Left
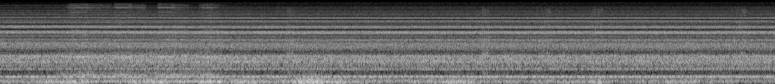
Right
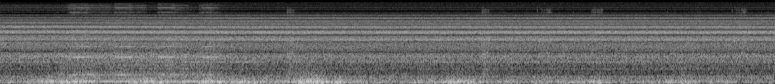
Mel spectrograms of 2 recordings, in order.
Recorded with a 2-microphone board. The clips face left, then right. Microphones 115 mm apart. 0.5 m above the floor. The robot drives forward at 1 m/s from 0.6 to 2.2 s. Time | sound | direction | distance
0.0 | a drone | 45° left (ahead or behind) | ?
